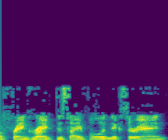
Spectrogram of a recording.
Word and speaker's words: Sirianni: They have decided to hire Colts offensive coordinator Nick Sirianni, I think it is. – I have never heard that name pronounced. I was hoping you knew it. – I think it's Sirianni.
